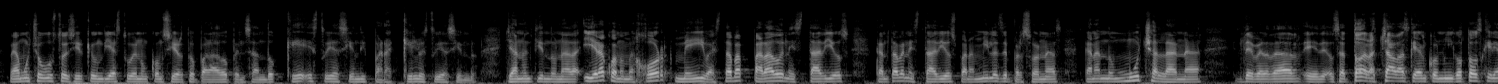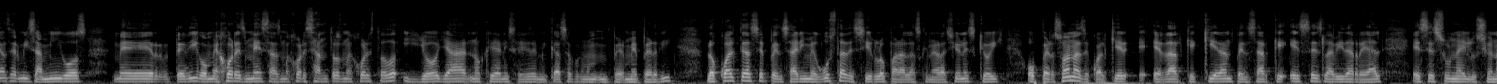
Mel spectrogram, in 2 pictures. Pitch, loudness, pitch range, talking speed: 130 Hz, -30 LUFS, 120-140 Hz, 230 wpm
